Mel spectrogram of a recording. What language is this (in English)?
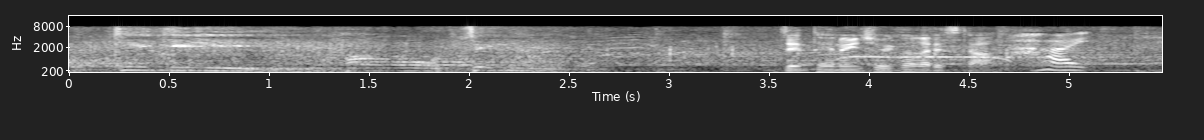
Japanese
